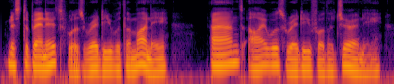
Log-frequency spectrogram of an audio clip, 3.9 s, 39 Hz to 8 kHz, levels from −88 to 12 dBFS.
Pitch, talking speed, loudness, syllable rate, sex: 110 Hz, 215 wpm, -18 LUFS, 5.9 syllables/s, male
